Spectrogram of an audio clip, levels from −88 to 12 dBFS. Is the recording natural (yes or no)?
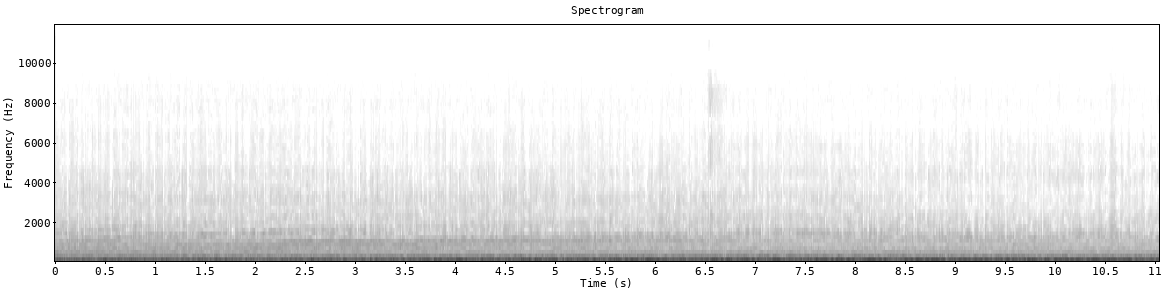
no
